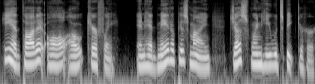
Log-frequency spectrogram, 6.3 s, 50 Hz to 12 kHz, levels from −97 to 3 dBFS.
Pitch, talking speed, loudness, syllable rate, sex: 175 Hz, 190 wpm, -17 LUFS, 4.2 syllables/s, female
